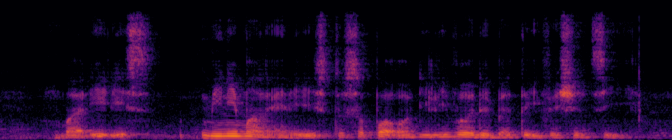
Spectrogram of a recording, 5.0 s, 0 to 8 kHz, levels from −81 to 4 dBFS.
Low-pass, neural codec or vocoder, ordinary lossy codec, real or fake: 7.2 kHz; none; Opus, 64 kbps; real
